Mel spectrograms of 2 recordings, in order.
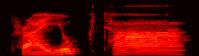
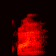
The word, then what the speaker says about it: prayukta: And pra again, short syllable. Prayukta yoge tu. Again, so it's one short syllable. Prayukta yoge tu. The tu is long because it's got a double consonant.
